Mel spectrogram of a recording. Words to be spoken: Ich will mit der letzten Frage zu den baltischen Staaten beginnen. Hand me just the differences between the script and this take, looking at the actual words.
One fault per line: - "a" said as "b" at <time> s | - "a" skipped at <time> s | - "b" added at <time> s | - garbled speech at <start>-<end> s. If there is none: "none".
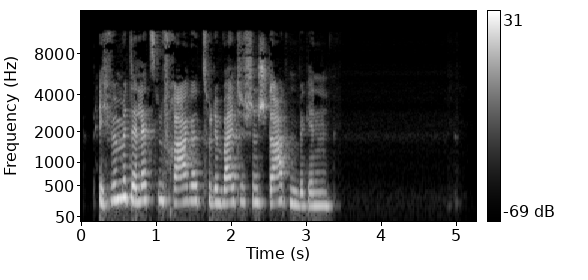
none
